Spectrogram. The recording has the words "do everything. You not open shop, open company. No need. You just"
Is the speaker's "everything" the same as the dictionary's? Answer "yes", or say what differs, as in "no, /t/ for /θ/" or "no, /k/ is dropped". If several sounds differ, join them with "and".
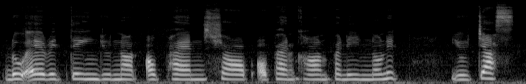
no, /t/ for /θ/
